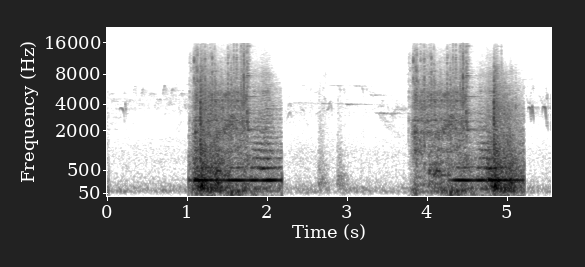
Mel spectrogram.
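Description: A cage of metal bars clanks and grinds as it lowers.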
